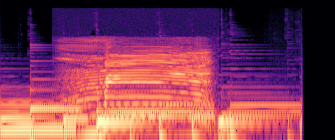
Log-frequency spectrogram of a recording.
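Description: A cow mooing once, a single long call of about two seconds that rises and then falls, over a light plucked-guitar jingle. The music stops abruptly near the end.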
